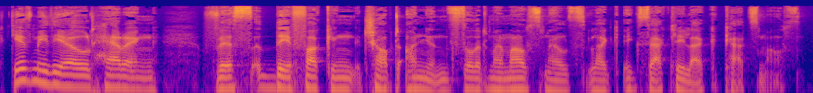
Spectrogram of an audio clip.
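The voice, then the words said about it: Put-on German or Dutch accent. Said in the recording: “What sort of accent is that? I think it is some sort of gay German. ... but I'm actually Dutch.”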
